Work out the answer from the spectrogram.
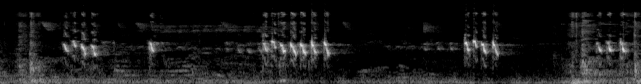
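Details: Yellow-vented bulbul in lure song intended to call in both males and females, 'nguplik ropel' style: repeated bubbly chattering bursts of quick falling notes, each lasting under a second, spaced a second or two apart.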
